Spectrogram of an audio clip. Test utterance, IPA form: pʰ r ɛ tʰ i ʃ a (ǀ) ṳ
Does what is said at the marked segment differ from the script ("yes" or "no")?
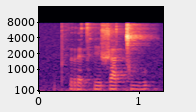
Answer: no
